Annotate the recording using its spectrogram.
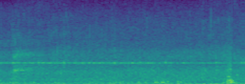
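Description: Diesel locomotive engine running steadily while it is coupled on to carriages: a low rumble under a steady rushing noise.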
